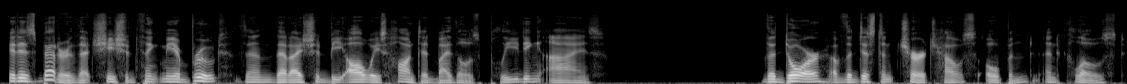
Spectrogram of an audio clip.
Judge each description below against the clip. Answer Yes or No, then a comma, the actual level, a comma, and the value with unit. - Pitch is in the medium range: No, low, 110 Hz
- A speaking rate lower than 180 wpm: Yes, average, 165 wpm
